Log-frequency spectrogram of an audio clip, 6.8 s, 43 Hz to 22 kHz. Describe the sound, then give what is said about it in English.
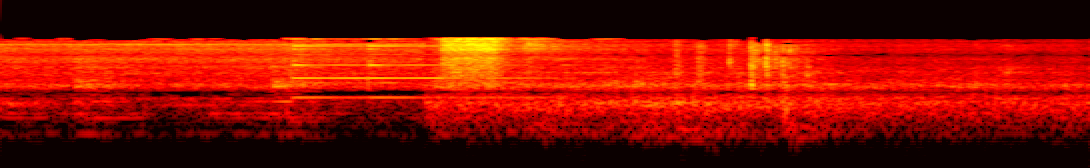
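Passenger train number 408 from Seattle rolls into Tacoma station on track one with a steady mechanical rumble. Thin, high brake squeals rise midway, and loud clattering bursts come near the end. “from Seattle on track one, train number 408.”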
